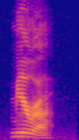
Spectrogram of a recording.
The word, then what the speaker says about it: Mira: And in that interview, you explained that Myra Grant? – Mira. – Mira. See, I knew I was pronouncing that wrong. – If it were Myra, it would be spelled with a Y.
